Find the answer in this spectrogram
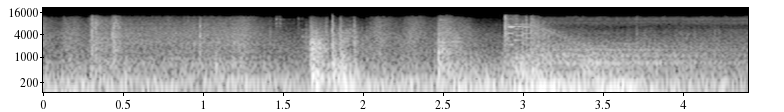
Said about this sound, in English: I think this is a door. There's no name and no number. Let's see it.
